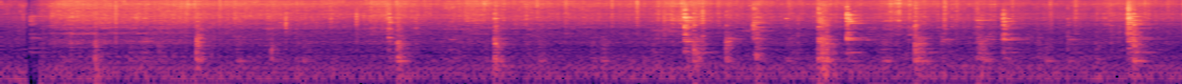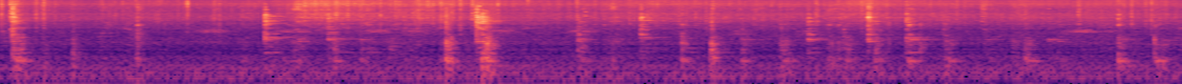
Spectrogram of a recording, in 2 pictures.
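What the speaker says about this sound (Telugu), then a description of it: "కొంచెం సిమ్లో పెట్టి ఫ్రై చేసుకుంటే కొంచెం మగ్గుతుంది" Red chili powder and spice mix for a mango fish curry fry on a low flame, with a steady close sizzle and frequent irregular spoon scrapes against the pan, and no talking throughout.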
